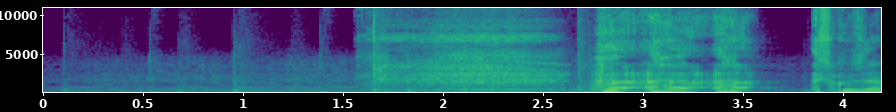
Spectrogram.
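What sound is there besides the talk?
throat clearing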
